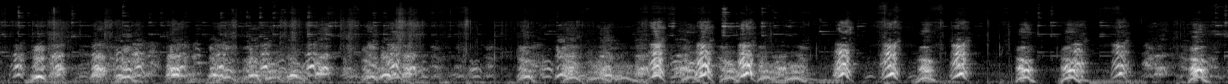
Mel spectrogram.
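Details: Bhote Kukur, a Nepali dog breed, in Nepal, barking in a dense run of short, punchy barks for the whole stretch, with several dogs seeming to overlap early on, then sharper, more spaced barks toward the end.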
